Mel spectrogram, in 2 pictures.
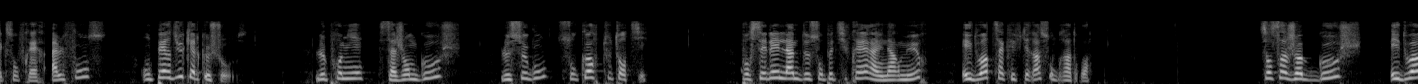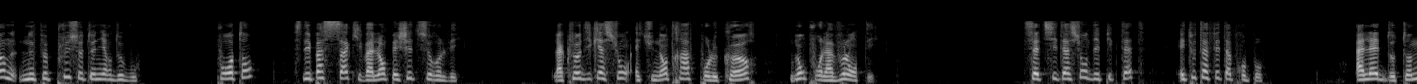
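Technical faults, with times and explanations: Throughout: low-delay AAC compression. The speech sounds rough and grainy, with noise filling the gaps between harmonics and a thin, synthetic top end. This likely comes from AAC-ELD at 32 kbps. Its short frames resolve pitch harmonics poorly and leave too few bits for detail.
22.10 to 22.15 s, and 26.57 to 26.61 s: AAC frame loss with concealment. The first comes after "entrave pour le corps" and before "pour la volonté". The second follows "tout à fait à". Each is a brief smeared, noisy patch. The decoder patched each gap, which fits one lost frame of about 30 ms, from the last good spectrum.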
